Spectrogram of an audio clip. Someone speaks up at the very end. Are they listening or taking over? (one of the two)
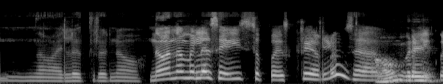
listening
